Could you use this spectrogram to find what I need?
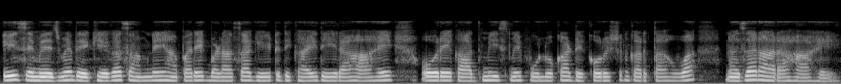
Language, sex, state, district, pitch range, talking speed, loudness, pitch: Hindi, female, Rajasthan, Jaipur, 175-190 Hz, 200 wpm, -16 LUFS, 180 Hz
